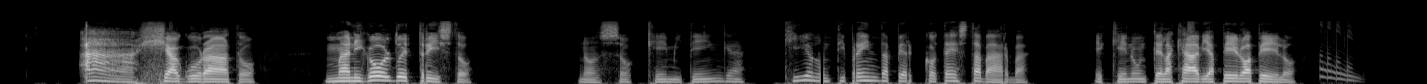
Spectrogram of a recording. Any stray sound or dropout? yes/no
yes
